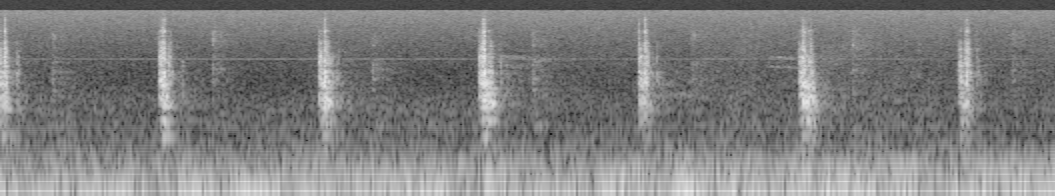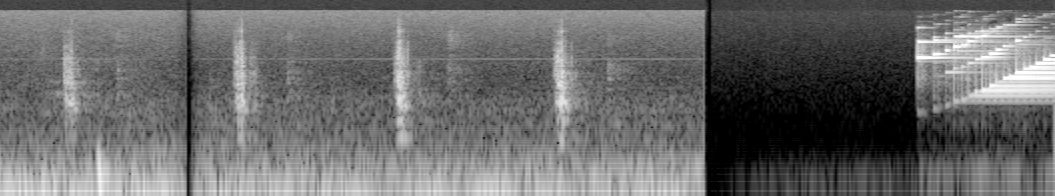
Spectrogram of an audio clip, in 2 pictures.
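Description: Countdown clock sound effect ticking about once a second, ten ticks over a faint low hum, then a quick rising run of chime notes as the answer is revealed.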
